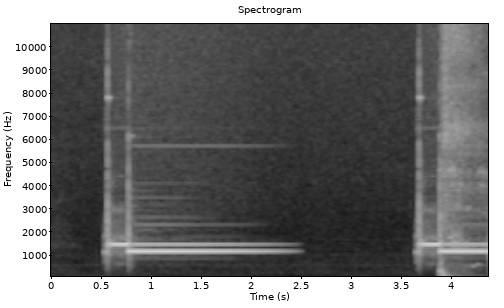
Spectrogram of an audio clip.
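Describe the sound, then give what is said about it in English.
A doorbell sounds a two-note ding-dong chime as the police arrive at the door; its bright tone rings out and fades over about two seconds, then starts chiming again as a burst of noise cuts in. “Oh, they're here at the door.”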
